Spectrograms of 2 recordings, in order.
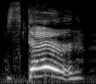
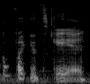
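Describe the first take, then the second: First: High, loud declaration of fear; loud scared admission. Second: Very soft, under the breath; small scared admission. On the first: Patient on the operating table, loudly owning up to fear. Same words repeated out loud. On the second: Patient hearing her heart monitor, hushed scared admission. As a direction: confess it quietly. Retold fear, said small then loud. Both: Retold or imitated.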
